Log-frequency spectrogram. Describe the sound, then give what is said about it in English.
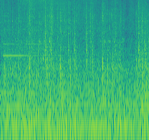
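A truck rattles along a washboard-rough road, giving a steady low rumble with constant vibration and no talk. “We move our discussion into Carol's truck and start the driving tour.”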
